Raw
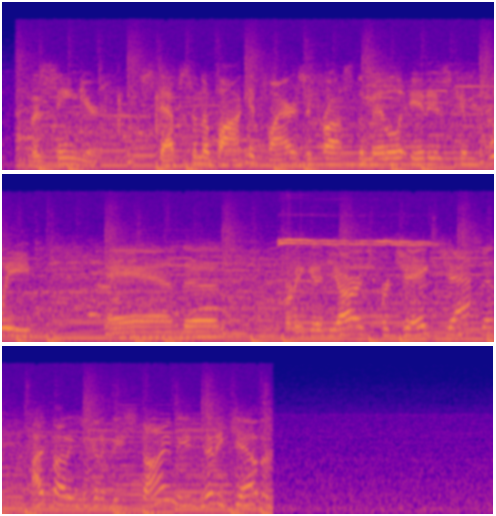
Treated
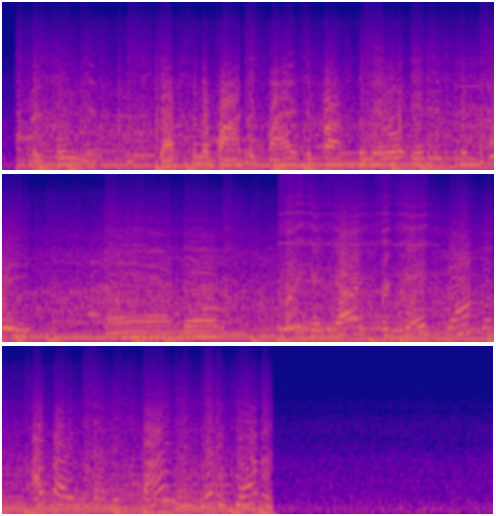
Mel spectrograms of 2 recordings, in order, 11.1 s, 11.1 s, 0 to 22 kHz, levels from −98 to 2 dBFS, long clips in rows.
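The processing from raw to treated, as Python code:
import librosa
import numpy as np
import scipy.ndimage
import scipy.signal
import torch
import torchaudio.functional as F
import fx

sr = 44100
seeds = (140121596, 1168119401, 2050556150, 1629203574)

y = fx.peak_eq(x, sr, hz=490.0, db=-6.5, octaves=1.1)
y = fx.running_max(y, sr, window=17)
y = F.gain(torch.from_numpy(y), -4.0).numpy()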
